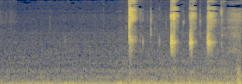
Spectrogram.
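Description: A car engine revs on a road, rumbling low and steady, and partway through a cluster of sharp, high-pitched chirping bursts cuts in over the drone. No one speaks.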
